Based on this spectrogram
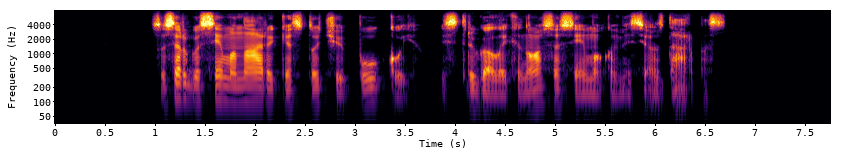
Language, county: Lithuanian, Kaunas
